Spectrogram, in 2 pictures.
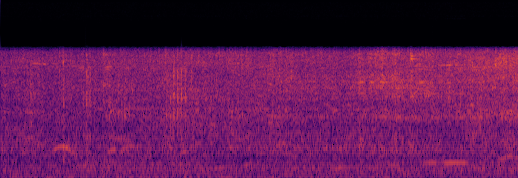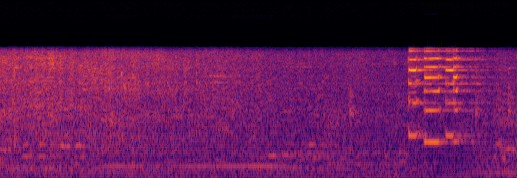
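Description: Street traffic noise with indistinct voices in the background, then near the end a vehicle horn sounds two quick loud toots.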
